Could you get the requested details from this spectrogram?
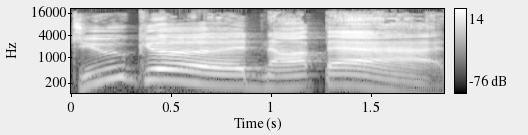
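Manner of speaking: condescending tone. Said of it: "So condescending".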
